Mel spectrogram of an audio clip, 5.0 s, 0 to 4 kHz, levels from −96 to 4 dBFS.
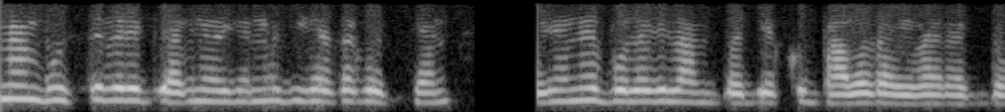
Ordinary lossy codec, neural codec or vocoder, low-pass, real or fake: none; none; 3.6 kHz; real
